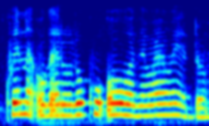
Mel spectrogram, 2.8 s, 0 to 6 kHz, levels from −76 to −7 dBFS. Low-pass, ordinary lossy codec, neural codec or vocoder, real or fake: 5.4 kHz; none; none; real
